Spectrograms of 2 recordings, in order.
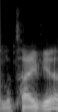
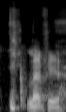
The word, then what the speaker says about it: Latvia: I had a shirt that I sent to Latavia. I think that's how you pronounce the country. Latvia.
